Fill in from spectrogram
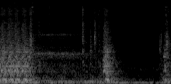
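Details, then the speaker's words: Same Jeep with a battery dead for two months, key turned after the jump pack was removed and the engine had run only about 30 seconds: a few faint single clicks with no cranking. Battery still too flat to turn the starter. "It is click, click, clicky dead."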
